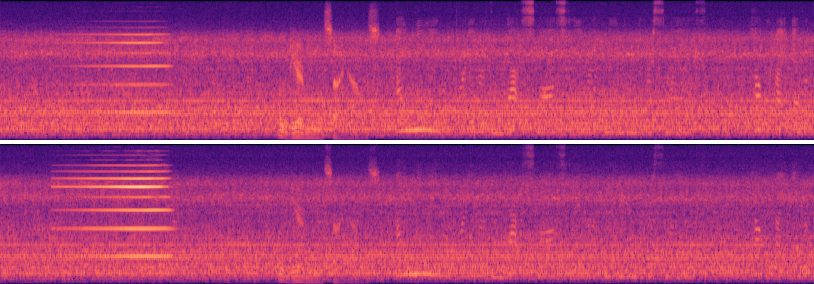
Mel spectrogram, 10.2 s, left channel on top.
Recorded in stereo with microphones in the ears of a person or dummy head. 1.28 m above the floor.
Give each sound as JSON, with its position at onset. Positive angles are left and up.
{"t": 0.6, "sound": "a violin", "side_deg": -60}
{"t": 3.5, "sound": "a man speaking", "side_deg": 25}
{"t": 5.0, "sound": "a woman speaking", "side_deg": 25}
